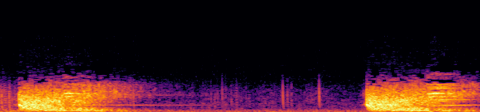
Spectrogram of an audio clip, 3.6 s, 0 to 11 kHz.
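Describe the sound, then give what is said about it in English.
Two gunshots from a .38 caliber gun built on a .45 frame: loud, sharp blasts about two and a half seconds apart, each trailing off in a long fading tail. “What's the gun? 38 caliber on a 45 frame?”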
